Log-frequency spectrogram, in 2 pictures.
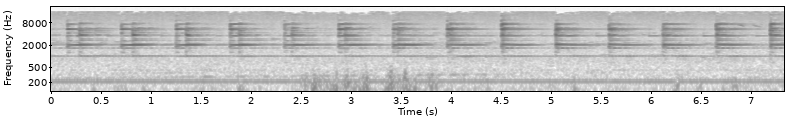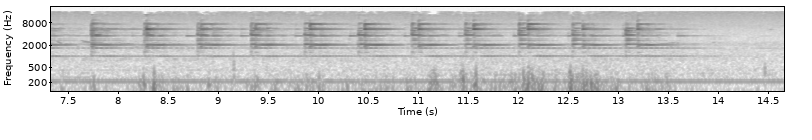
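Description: A level crossing bell rings rapidly and steadily.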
